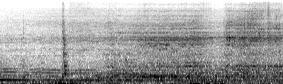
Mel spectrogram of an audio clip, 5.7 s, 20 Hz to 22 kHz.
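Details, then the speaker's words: Hellephant 426ci supercharged Hemi swapped Toyota Supra on E85, before first start: steady low electric hum with faint whine as the fuel pump primes and the regulator holds about 69 psi; no leaks, normal operation. "Here our regulator regulating. I don't see any leaks at all. This is how things should go."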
